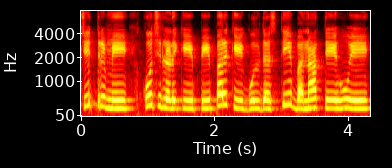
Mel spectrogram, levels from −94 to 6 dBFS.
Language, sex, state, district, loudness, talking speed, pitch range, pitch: Hindi, female, Madhya Pradesh, Katni, -15 LUFS, 125 wpm, 235-275 Hz, 240 Hz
